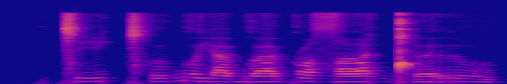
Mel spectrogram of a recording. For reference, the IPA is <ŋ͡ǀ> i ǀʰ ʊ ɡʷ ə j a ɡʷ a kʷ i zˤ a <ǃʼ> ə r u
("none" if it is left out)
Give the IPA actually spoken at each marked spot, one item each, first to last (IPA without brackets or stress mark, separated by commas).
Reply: ǀ, ǃʼ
